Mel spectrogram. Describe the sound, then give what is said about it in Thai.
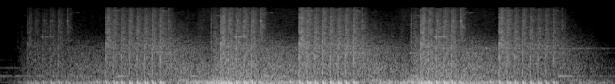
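Bursts of rapid gunfire as soldiers shoot at a rampaging tiger: several loud, crackling volleys alternate with brief lulls, each burst dense and sustained for nearly a second, with no voices. “เสียงกระสุนปืนจากทหารลั่นไกออกไปยังเป้าสังหารที่กำลังอาละวาด”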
